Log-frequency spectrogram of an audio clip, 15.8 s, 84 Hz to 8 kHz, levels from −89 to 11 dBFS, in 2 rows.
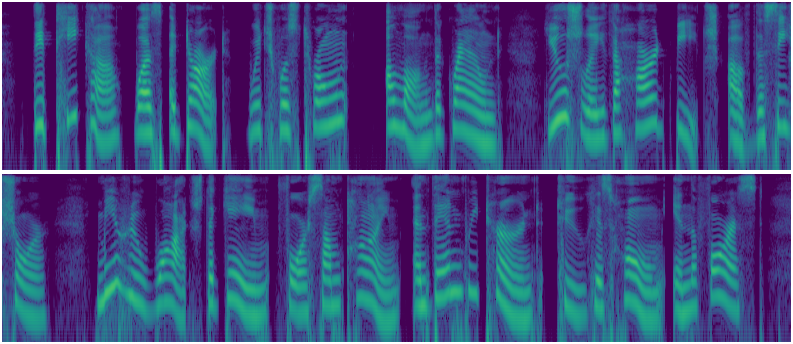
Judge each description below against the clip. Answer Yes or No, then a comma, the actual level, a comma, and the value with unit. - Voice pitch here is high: Yes, high, 230 Hz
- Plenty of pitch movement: Yes, wide, 6.0 semitones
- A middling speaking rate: No, slow, 130 wpm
